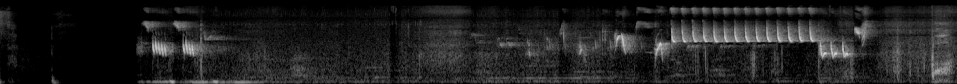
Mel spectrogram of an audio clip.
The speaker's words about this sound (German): Also wir stehen jetzt bei der Hotspot-Nachtigall. Und das ist auch die von der ersten Aufnahme. Das ist die, als allererstes hier ankam. Und eigentlich am konstantesten singt. Ihr hört es, warum? Weil es einfach wunderschön ist.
